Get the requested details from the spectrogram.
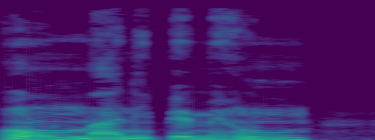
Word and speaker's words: Om Mani Padme Hum: Lo suelen pronunciar Om Mani Padme Hum.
